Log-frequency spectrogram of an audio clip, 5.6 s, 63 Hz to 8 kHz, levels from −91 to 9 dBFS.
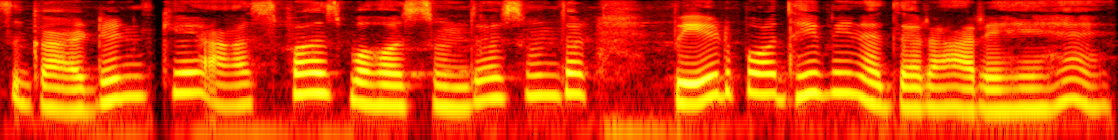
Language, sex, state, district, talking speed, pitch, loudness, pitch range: Hindi, female, Assam, Kamrup Metropolitan, 140 wpm, 235 Hz, -16 LUFS, 205-310 Hz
